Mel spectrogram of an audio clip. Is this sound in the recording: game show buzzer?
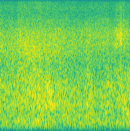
no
